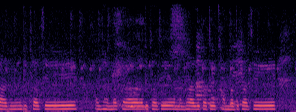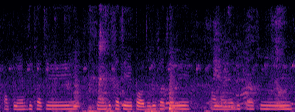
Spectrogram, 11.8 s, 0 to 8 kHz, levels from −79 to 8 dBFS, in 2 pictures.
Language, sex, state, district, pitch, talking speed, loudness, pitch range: Hindi, female, Chhattisgarh, Kabirdham, 235 Hz, 140 wpm, -28 LUFS, 230-240 Hz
